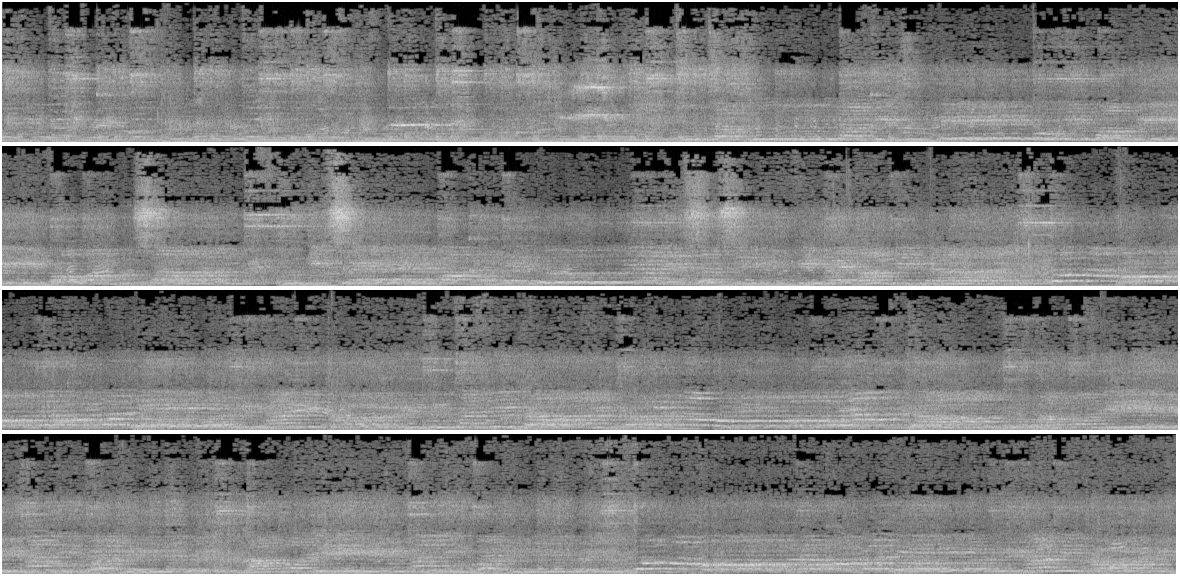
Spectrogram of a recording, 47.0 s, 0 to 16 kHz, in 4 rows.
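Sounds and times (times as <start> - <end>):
gospel choir singing: 0.0 - 2.5, 4.0 - 47.0
instrumental backing with bass: 0.0 - 47.0.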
